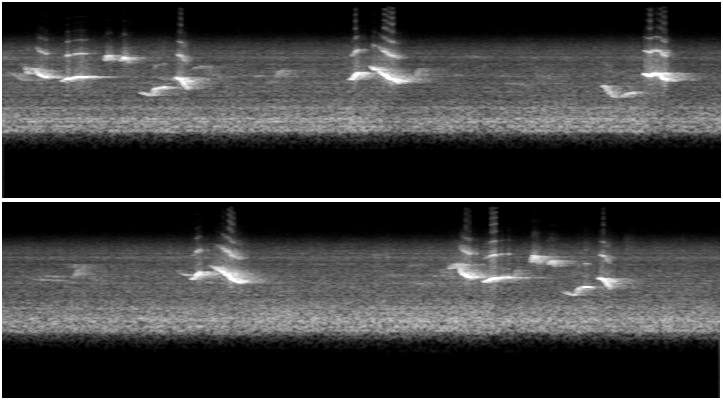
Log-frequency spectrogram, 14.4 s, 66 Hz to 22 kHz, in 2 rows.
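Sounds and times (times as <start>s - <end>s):
constant background noise in Kinshasa: 0.0s - 14.3s
red-tailed palm thrush singing in Kinshasa at night: 0.1s - 2.9s, 3.5s - 4.3s, 9.0s - 9.8s, 11.5s - 13.5s.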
